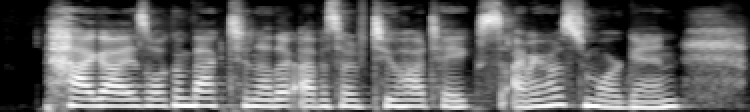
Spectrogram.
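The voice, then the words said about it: Soothing, calm podcast voice. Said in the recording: “You have a very nice podcast voice ... soothing ... equated it to Xanax ... Like you could read a sleep story”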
